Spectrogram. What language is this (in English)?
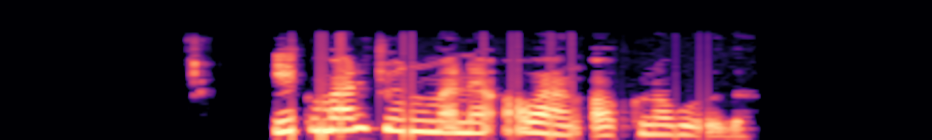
Luo (Kenya and Tanzania)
